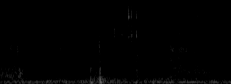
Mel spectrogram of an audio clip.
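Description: Near silence, with a few faint clicks and crinkles a little under a second in and around the middle from paper napkins in their packaging being handled.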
